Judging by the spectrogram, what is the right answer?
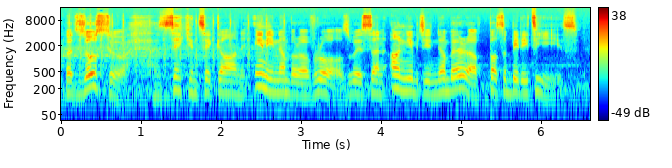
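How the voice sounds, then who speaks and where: Man playing a ship mechanic, creaky voice. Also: a little high, expressive, normal speed, background noise. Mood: wry, musing. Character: French ship's mechanic, clever, dry, self-effacing man. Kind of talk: amateur sci-fi audio drama acting.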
